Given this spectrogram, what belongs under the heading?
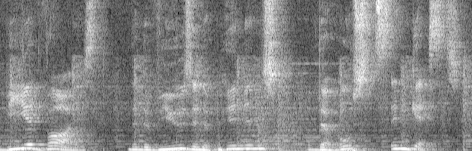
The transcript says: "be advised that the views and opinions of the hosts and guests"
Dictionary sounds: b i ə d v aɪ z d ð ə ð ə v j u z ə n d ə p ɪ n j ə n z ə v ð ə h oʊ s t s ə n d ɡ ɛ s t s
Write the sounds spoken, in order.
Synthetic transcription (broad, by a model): b i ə d v aɪ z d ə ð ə v j u z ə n ə p ɪ n j ə n z ə v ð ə h oʊ s t s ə n ɡ ɛ s t s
